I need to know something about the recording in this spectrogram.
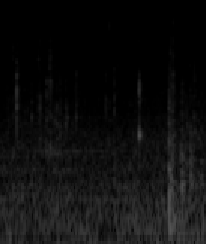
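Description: Faint, scattered clicks and taps of a dog's claws on a wooden deck and an incline board, a little louder near the end.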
